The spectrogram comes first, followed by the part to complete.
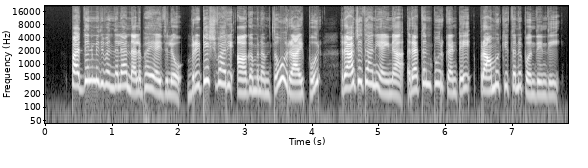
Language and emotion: Telugu, neutral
